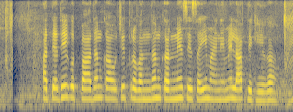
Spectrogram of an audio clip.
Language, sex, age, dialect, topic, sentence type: Hindi, female, 18-24, Kanauji Braj Bhasha, agriculture, statement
